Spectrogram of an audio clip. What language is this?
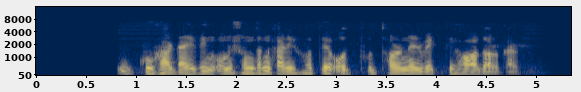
Bangla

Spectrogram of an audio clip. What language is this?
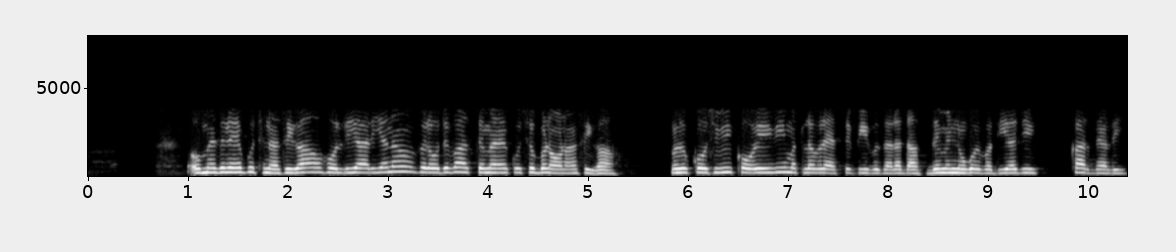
Punjabi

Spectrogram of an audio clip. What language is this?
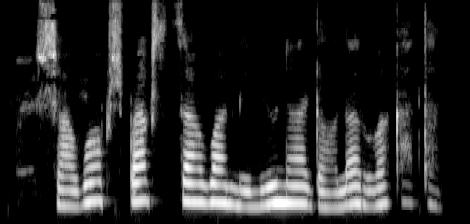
Pashto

